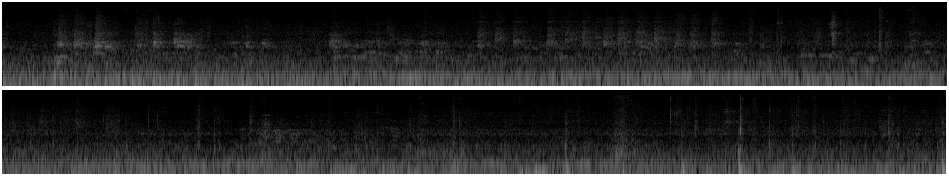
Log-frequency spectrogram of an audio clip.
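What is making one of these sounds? Footsteps tread slowly on pavement close by.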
